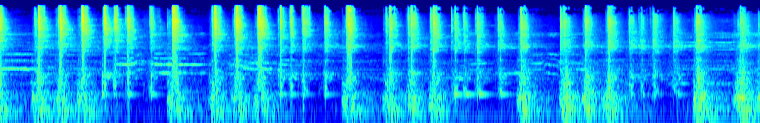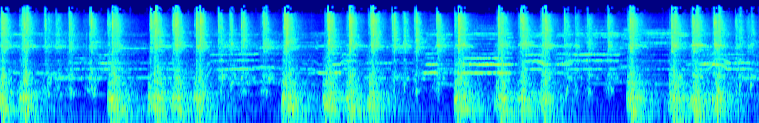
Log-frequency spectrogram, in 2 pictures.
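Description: Procession band playing: drums and hand cymbals struck on a fast steady beat, with a melody line held over them.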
